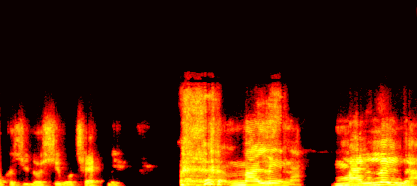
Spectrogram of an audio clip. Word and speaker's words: Malena: And so then the kids at that time, some Malana, don't let me say her name wrong because she will check me. Malena. I always get the A and the E mixed up.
